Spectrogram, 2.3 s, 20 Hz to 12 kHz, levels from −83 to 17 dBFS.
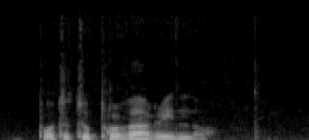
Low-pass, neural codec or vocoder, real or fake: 10.8 kHz; none; real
